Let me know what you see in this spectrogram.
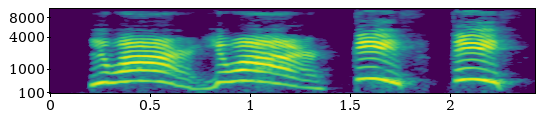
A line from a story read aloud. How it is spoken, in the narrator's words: shrieked Sammy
